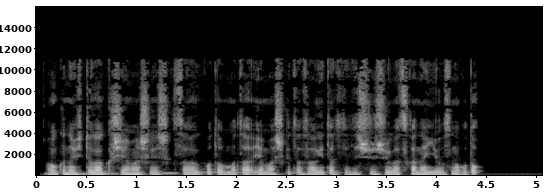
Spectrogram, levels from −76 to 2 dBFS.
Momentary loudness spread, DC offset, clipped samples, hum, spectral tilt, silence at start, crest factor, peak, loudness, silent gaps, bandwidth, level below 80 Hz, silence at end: 4 LU; under 0.1%; under 0.1%; none; -5 dB/octave; 0.1 s; 18 dB; -4 dBFS; -22 LUFS; none; 11.5 kHz; -46 dBFS; 0.65 s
